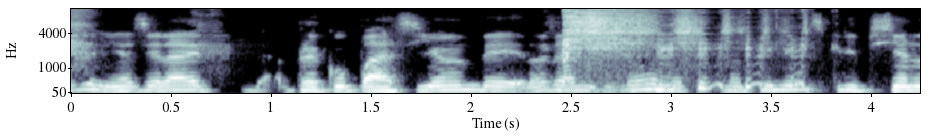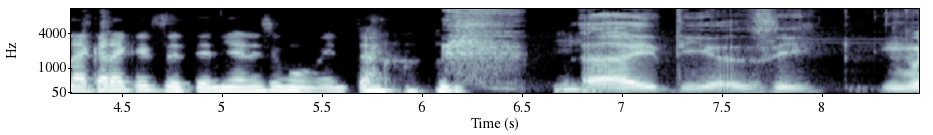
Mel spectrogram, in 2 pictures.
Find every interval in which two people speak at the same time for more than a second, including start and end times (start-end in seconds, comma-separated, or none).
none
